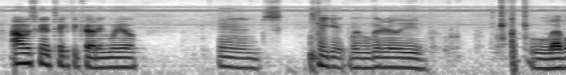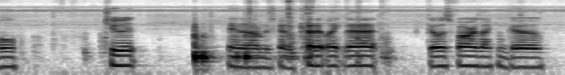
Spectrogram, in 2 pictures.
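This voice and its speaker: Speech comes at a moderate pace with long, frequent pauses over noticeable background noise. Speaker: car restoration hobbyist. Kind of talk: tutorial. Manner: casual.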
